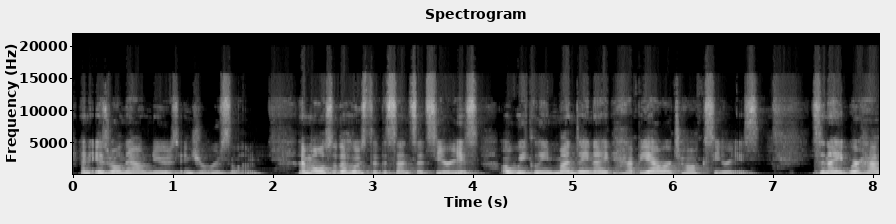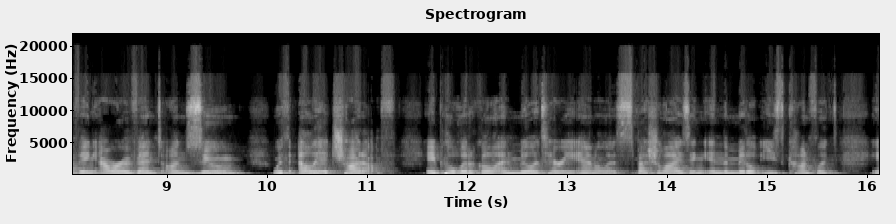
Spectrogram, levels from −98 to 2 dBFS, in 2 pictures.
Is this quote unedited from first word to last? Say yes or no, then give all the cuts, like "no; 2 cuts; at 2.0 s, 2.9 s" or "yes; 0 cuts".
yes; 0 cuts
